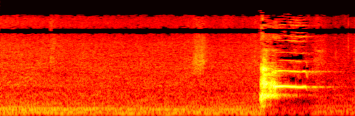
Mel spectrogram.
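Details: Young male beagle, seven months old, guarding the home and barking at a cow beyond the gate; a quiet stretch of low hum gives way to a single loud, ringing bark near the end, then calm.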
